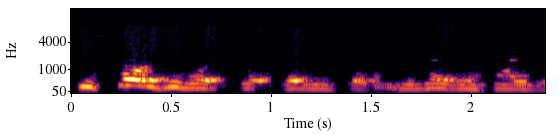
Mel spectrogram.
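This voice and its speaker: With faint music behind him, a man with a Chicago accent runs a laid-back livestream, sounding expressive and brisk at a medium pitch. His rambling is broken by stammered restarts, and the lo-fi audio is muffled with a little noise.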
